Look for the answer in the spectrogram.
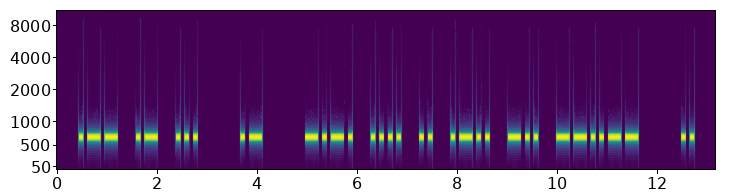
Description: Morse code, heard as a keyed tone, about 14 wpm, spaced as for 12 wpm, 680 Hz. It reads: WAS A CHILD, I
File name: Morsekurs / Witze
